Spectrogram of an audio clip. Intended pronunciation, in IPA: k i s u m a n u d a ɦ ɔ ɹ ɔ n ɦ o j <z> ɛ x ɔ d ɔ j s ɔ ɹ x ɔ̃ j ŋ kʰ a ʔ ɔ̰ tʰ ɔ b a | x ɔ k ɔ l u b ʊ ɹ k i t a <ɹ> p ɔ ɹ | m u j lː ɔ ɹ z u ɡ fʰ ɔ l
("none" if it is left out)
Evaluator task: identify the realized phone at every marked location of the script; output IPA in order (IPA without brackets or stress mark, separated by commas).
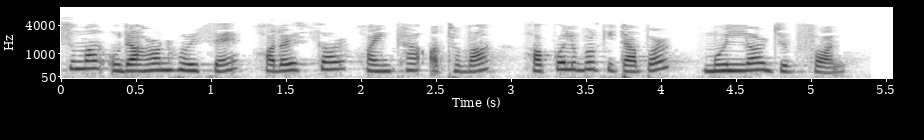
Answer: s, none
